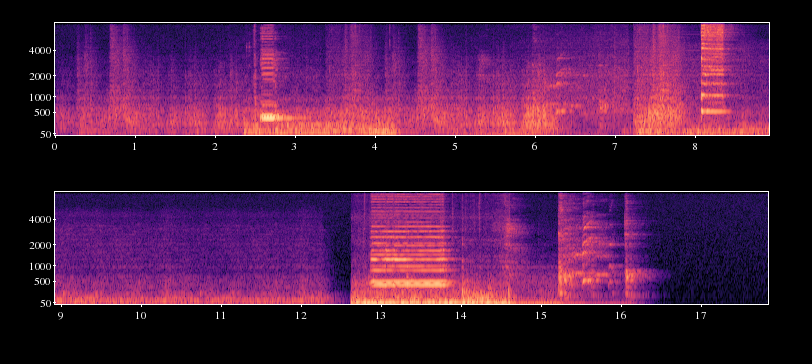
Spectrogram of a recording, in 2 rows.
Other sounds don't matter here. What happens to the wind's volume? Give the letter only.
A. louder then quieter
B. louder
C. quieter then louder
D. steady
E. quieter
A.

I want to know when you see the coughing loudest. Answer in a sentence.
The loudest moment of the coughing is at 15 seconds.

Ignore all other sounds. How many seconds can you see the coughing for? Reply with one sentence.
The coughing can be heard for 4 seconds in total.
